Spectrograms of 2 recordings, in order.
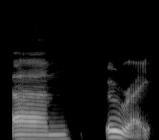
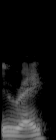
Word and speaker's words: Oure: Okay, next game, Ure, spelled Oure, pronounced Ure.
